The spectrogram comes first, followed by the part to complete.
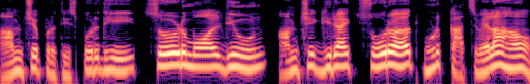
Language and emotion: Goan Konkani, fearful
